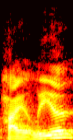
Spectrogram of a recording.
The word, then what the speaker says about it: Hialeah: We're going to go to Hialeah. Is that how you pronounce it? Hialeah. Yes, it is. Hialeah.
